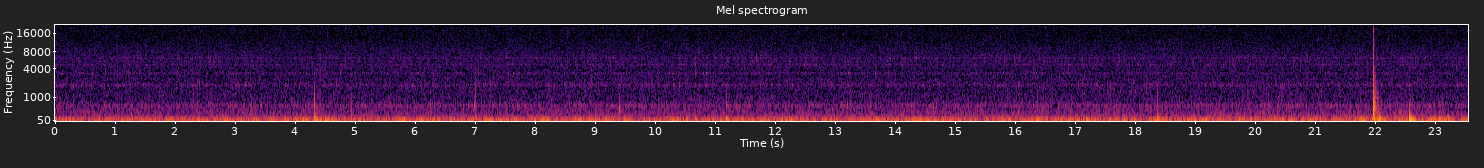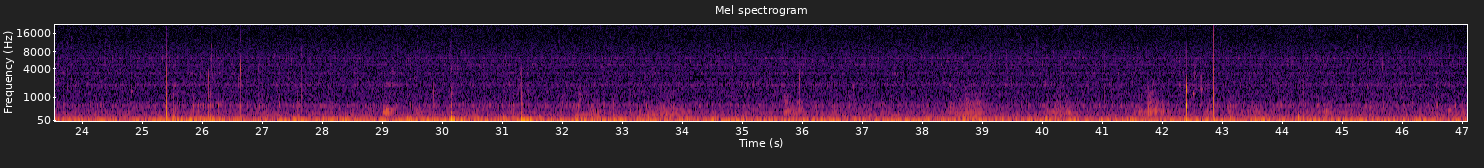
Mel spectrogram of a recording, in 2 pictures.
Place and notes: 막걸리 만들기 과정 (시작 96시 후에) Rice wine fermentation (4th day) - 막걸리 만들기 과정 (시작 96시 후에)Rice wine fermentation (4th day)
막걸리 만들기 과정_(시작 96시 후에) Rice wine fermentation (4th day)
